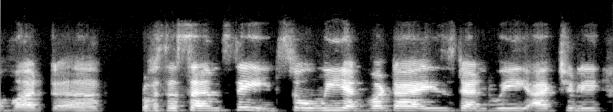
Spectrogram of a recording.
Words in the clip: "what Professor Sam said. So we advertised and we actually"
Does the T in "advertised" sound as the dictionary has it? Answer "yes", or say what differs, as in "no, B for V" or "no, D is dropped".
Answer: yes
